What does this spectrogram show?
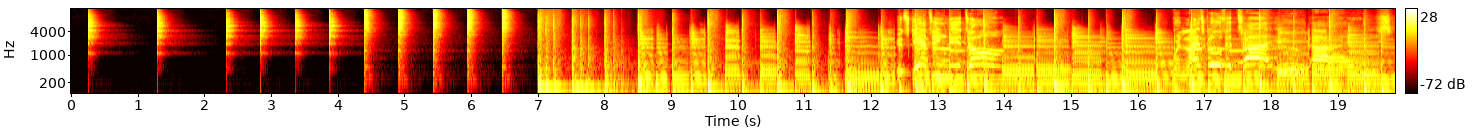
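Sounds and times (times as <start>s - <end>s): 
backing music: 7.1s - 19.8s.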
